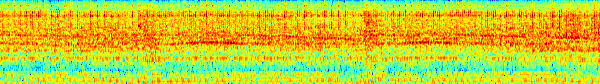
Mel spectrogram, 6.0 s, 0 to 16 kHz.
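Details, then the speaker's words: 15+ year old, high-hours John Deere X729 lawn tractor before service, warming up for an oil change: uneven lumpy idle with a stumble every couple of seconds; missing at idle, owner suspects a clogged carburetor. "hear that how it's like missing when it idles i think it's kind of choking the carburetors kind of clogged or something"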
